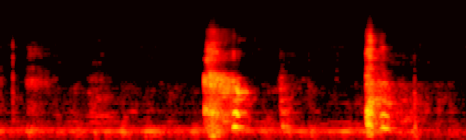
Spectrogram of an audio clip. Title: Violently Sneezes xD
